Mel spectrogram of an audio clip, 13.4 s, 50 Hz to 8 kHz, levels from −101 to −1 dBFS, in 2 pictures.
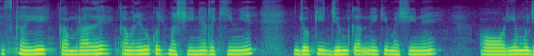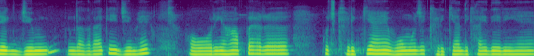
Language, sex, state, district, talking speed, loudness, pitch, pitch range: Hindi, female, Bihar, Madhepura, 170 wpm, -15 LUFS, 180 Hz, 175-190 Hz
